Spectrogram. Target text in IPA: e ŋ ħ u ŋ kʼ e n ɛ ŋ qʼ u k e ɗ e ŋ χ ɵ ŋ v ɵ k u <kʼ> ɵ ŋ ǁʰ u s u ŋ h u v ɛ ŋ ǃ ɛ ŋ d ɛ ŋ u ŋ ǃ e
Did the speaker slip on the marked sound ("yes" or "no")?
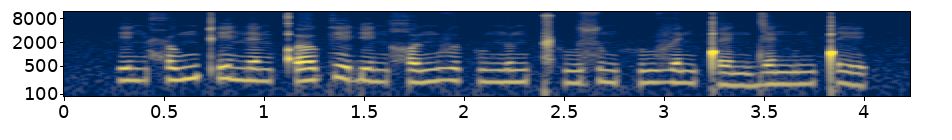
yes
